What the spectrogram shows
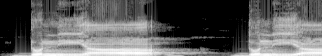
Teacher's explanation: وجہ یہ ہے کہ نون ساکن کے بعد یا ایک ہی کلمے میں آنے کی وجہ سے یہاں پر گنہ نہیں کریں گے بلکہ اظہار کریں گے۔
